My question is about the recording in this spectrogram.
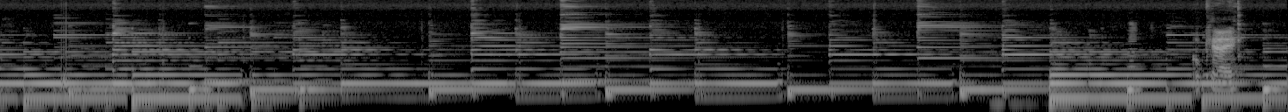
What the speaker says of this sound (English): we just play that picking pattern that I just showed you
